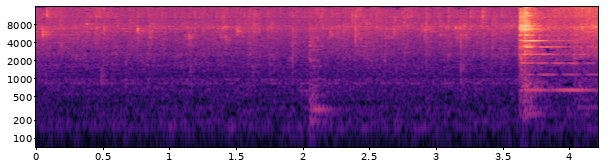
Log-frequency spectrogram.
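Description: Sliced onions sizzling steadily in hot mustard oil in a metal kadai. Near the end a metal spatula strikes and scrapes the pan with a ringing clang as stirring begins.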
